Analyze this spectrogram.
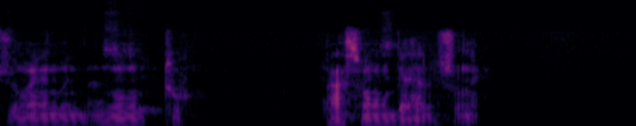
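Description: An elderly man speaks calmly into a microphone, close by, as over an online call.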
